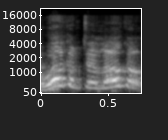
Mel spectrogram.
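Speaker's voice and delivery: hurried, too-quick, rattled-off delivery. One speaker mimics the other's intro attempt, mocking a rushed intro. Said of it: "why is your cadence so fast now?".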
